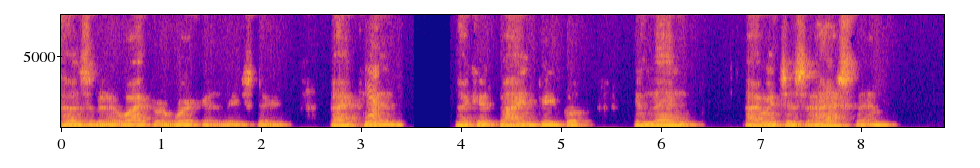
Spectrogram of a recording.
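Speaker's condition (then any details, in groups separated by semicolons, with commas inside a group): ALS; fatal progressive disease, diagnosed months ago, hiking a year ago, expected to worsen; voice changed since onset, now a different voice, no spontaneous crying fits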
